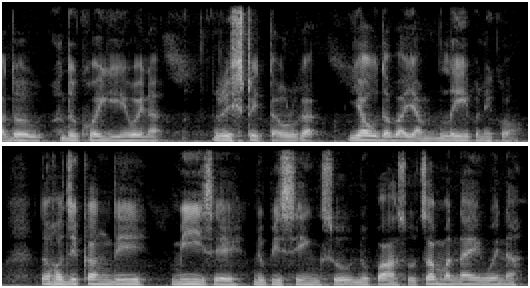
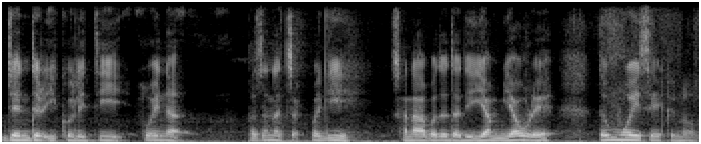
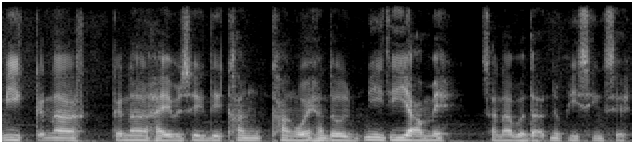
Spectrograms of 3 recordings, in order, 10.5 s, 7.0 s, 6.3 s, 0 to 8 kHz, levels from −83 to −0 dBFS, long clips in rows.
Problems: none marked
